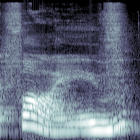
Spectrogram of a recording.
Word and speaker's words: five: So, when people say words like five, the mistake that's normally made is they make a second voiceless sound. So, they do five five and it should be vibrating on that second sound here in the throat.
